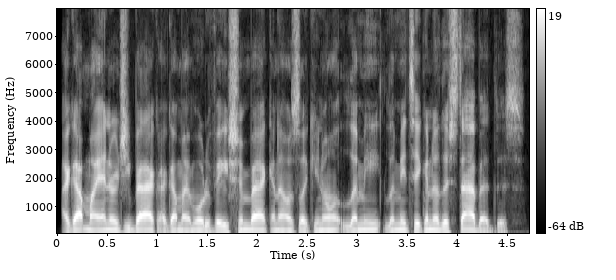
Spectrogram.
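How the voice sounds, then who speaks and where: A man's voice: sits low, fairly even intonation, racing, clean tone, no echo, clean studio sound. A young man from New chatting casually as a podcast guest, laid-back, laughing often and using street slang. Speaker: podcast guest, clothing brand co-owner.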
